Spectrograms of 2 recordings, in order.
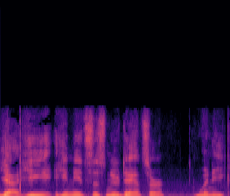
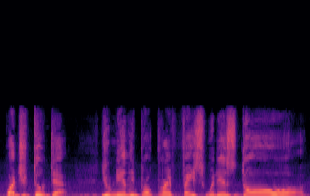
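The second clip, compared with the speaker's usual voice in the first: mad; 5 semitones higher than usual. Retold or imitated. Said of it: "he gets so mad".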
